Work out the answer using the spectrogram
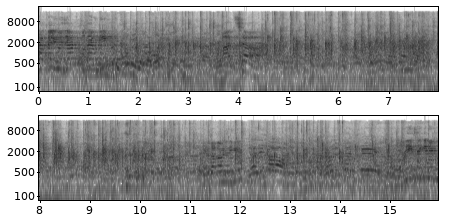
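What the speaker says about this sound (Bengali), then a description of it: "জোরে হাততালি হয়ে যাক।" An audience gives sustained, loud applause at a gathering, with dense clapping and crowd chatter throughout, and a voice speaks briefly over the noise.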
